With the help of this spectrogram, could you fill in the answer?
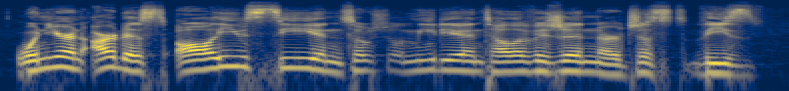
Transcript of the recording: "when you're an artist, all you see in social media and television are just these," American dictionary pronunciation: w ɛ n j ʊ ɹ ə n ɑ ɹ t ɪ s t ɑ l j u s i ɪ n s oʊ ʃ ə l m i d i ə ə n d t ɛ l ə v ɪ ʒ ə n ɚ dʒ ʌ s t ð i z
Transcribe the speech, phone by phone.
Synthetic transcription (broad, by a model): w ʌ n j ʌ ɹ ə n ɑ ɹ t ɪ s t ɑ l j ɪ s i ɪ n s oʊ ʃ l m i d i ə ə n t ɛ l ə v ɪ ʒ ə n ɚ dʒ ʌ s t ð i z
